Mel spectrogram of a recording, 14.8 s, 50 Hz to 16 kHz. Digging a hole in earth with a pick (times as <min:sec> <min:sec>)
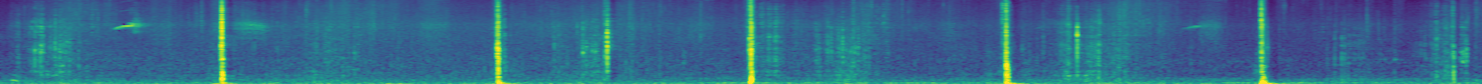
0:00.0 0:01.4, 0:02.0 0:03.7, 0:04.8 0:09.0, 0:09.9 0:11.4, 0:12.2 0:14.8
